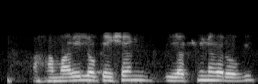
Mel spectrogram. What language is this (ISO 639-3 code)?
urd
